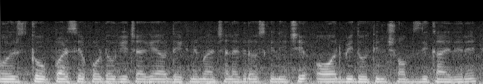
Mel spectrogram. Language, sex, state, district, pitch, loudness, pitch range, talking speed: Hindi, male, Maharashtra, Mumbai Suburban, 120 Hz, -14 LUFS, 120-125 Hz, 325 wpm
